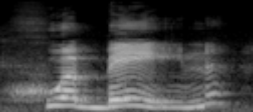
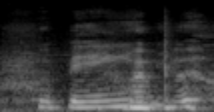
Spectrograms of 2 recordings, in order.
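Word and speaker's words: ouabain: Huabane.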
